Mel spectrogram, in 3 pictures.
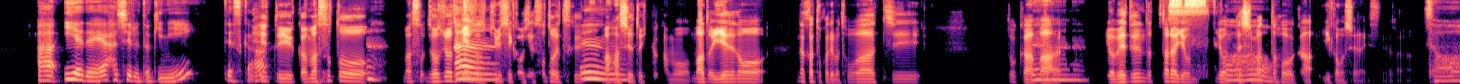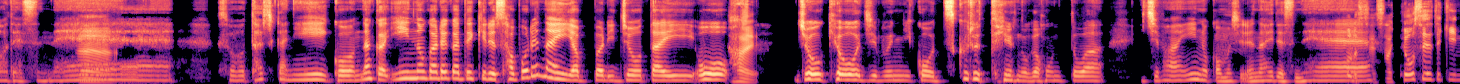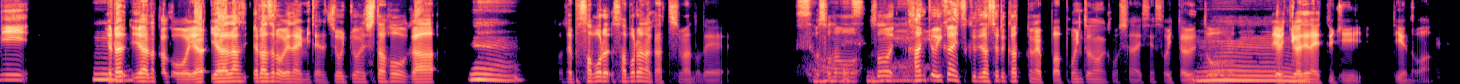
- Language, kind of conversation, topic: Japanese, advice, やる気が出ないとき、どうすれば物事を続けられますか？
- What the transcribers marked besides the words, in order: none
